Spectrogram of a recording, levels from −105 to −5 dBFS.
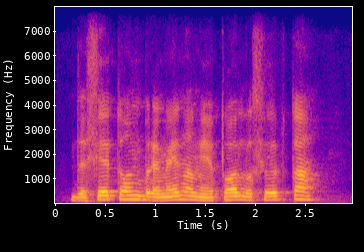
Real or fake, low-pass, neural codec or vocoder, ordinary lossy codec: fake; 7.2 kHz; codec, 44.1 kHz, 2.6 kbps, SNAC; Opus, 24 kbps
